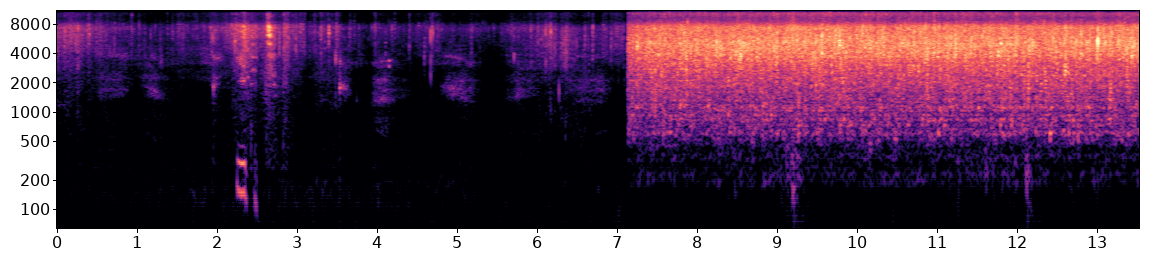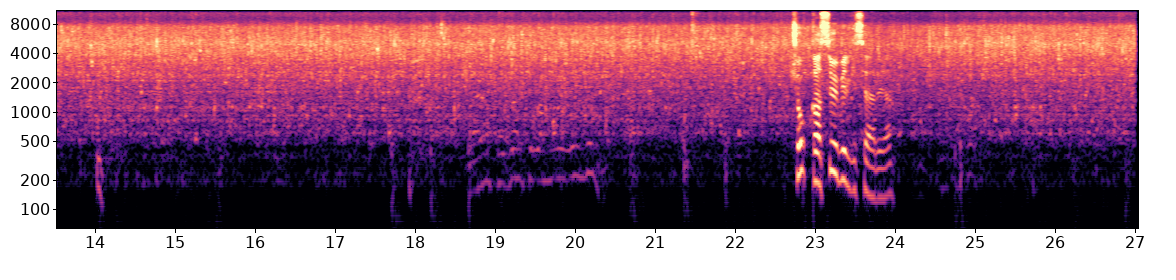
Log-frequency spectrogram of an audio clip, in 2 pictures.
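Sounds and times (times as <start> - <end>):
stream rushing: 7.2 - 27.0.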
